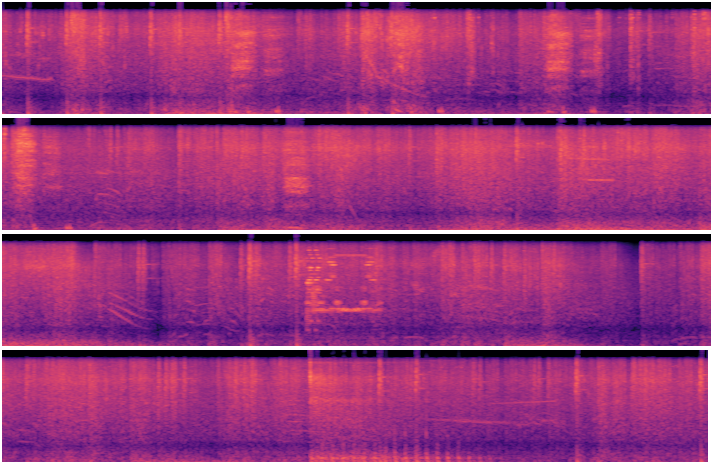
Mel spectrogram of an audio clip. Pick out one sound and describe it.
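Sniper rifle shots crack loudly, one at a time.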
